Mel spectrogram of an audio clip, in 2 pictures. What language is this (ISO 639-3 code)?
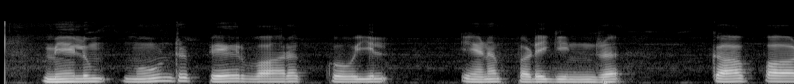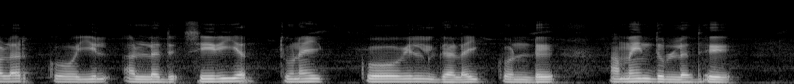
tam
